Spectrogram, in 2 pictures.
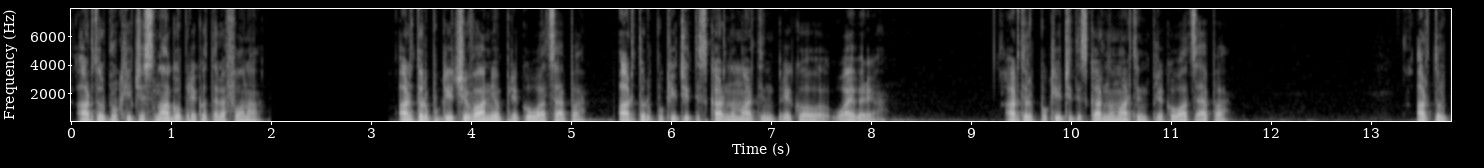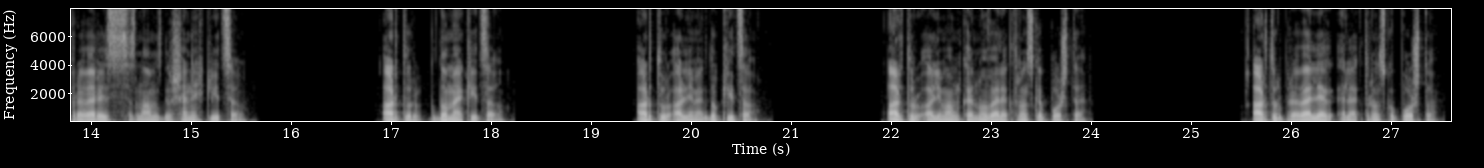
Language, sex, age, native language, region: Slovenian, male, 18-29, Slovenian, Drava region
